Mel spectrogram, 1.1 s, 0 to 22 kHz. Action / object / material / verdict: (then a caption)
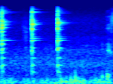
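tap / metal aircraft propeller / metal / sound. The propeller of a Super Stinson 108-1 with a Franklin 220, worn and due for refinishing and rebalancing, is tapped three times during a preflight walkaround. Each tap gives a bright, high-pitched metallic ring that fades quickly. The clear ring shows the propeller is not cracked.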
